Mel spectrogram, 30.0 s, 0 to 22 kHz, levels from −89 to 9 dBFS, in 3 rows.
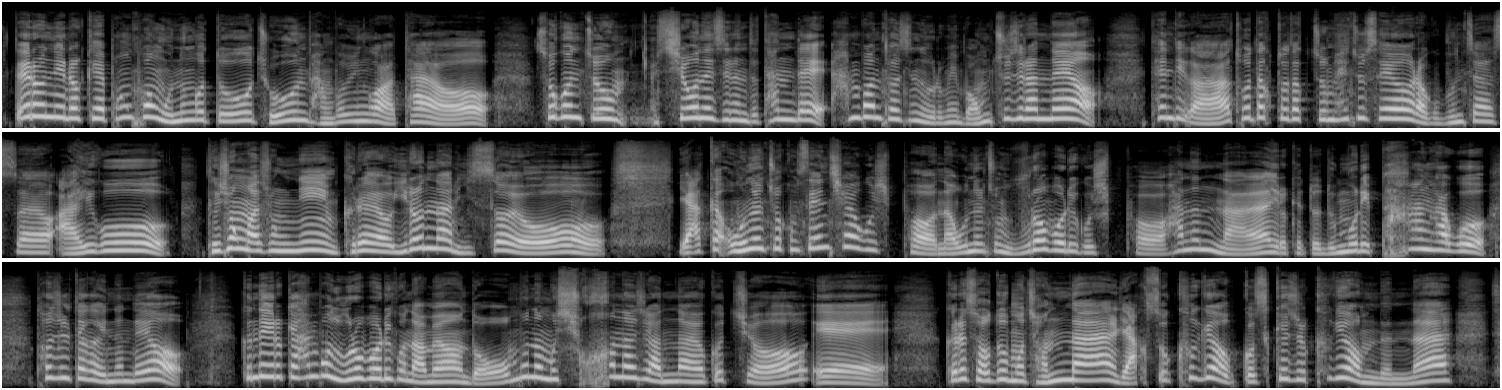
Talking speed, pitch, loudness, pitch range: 350 characters per minute, 260 Hz, -17 LUFS, 210-315 Hz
